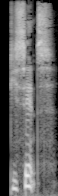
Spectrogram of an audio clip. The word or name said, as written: dissens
